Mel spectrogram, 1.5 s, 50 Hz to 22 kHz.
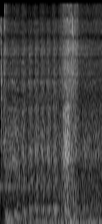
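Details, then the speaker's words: Duramax 2500 diesel pickup with 224,000 miles: after the glow plugs cycle it cranks briefly and catches right away, settling into a steady, even clatter with no stumbling or misfire; it runs strong and healthy. "fire right up fires right up runs has all kinds of power runs like a champ"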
